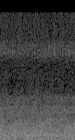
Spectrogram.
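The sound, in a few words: creek flowing over little cascades, Sipsey Wilderness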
